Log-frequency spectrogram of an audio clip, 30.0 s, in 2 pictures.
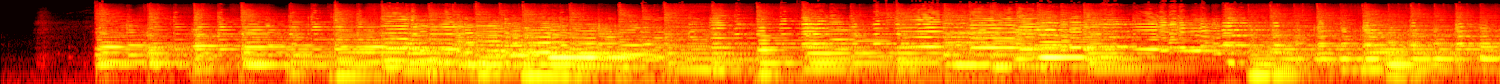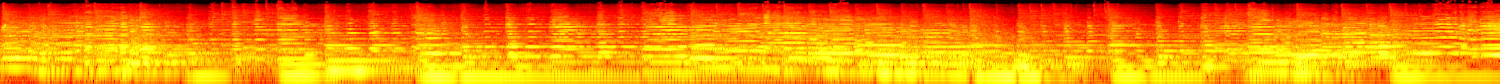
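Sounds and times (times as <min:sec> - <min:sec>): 
classical sonata in A minor, allegro: 0:01.0 - 0:29.9.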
